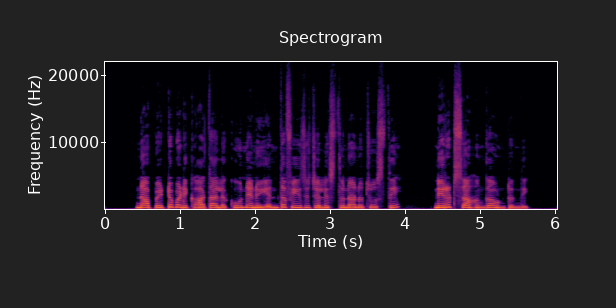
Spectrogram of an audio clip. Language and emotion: Telugu, sad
